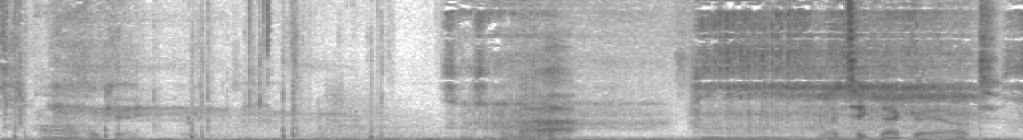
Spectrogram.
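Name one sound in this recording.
Footsteps tread softly on a stone floor.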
